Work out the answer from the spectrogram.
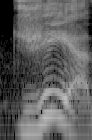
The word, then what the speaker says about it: dia: And they pronounce dia, gia. They pronounce it with a G sound.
